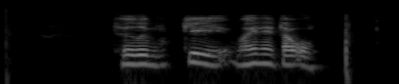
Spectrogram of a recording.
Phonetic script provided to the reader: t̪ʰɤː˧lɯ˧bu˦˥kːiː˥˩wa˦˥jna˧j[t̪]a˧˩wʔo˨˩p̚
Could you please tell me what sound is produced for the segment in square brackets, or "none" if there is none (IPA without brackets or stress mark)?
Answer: t̪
